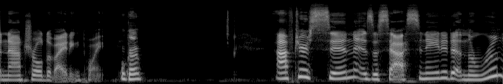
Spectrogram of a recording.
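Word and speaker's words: Xin: think it was sin it's pronounced sin King sin K sin because we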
